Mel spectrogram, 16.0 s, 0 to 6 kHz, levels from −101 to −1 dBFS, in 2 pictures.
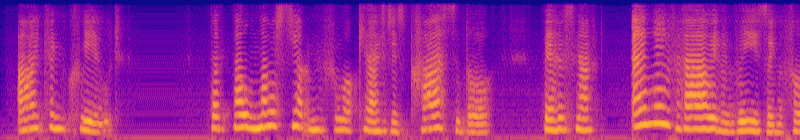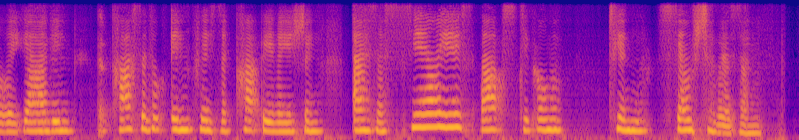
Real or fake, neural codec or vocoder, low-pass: fake; codec, 16 kHz, 0.5 kbps, FreqCodec, smaller model; 5.4 kHz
